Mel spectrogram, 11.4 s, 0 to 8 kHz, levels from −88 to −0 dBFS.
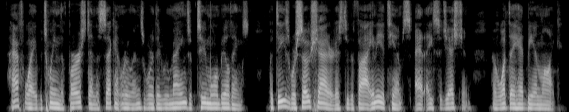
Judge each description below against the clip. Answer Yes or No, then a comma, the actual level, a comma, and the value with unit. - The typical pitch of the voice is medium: No, low, 115 Hz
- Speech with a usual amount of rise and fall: No, narrow, 2.1 semitones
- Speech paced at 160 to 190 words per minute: Yes, average, 185 wpm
